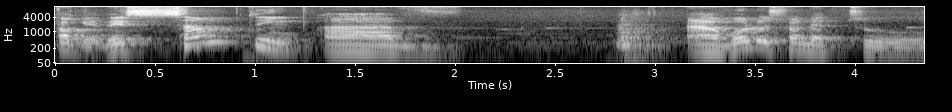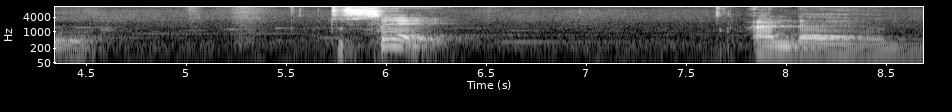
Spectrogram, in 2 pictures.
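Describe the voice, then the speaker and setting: Music plays in the background as a man speaks at a medium pitch. His pitch swings very widely, and he leaves long, frequent pauses. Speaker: parent. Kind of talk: casual talk to camera. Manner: hesitant, many fillers.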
